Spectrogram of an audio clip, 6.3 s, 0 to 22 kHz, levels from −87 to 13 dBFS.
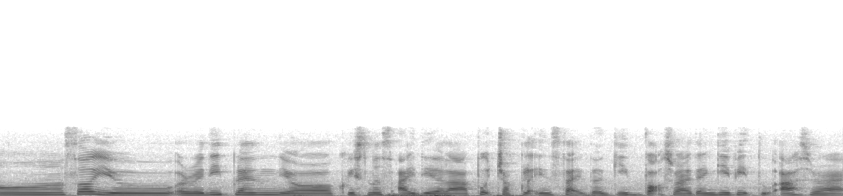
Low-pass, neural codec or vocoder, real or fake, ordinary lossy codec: none; none; real; none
